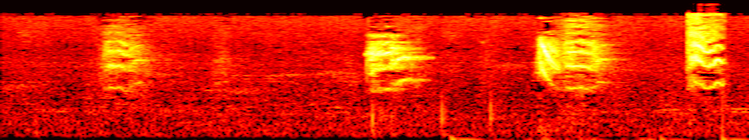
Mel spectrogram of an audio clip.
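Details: Female double-collared seedeater giving calls that prompt males to sing: four harsh, high, squeaky bursts, the last three close together within two seconds, with faint knocks behind.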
